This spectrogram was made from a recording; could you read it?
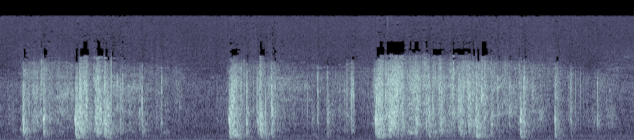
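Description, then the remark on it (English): A wooden door is forced open in three bursts of heavy, loud banging, cracking and splintering, with brief pauses between the efforts. “Here, take the gun. Cover me. Stand back. I'll force the door.”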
